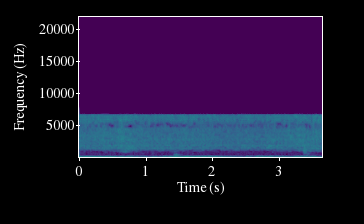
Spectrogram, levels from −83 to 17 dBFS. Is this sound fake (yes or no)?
yes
